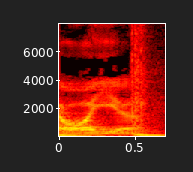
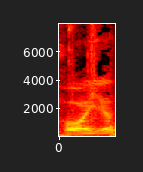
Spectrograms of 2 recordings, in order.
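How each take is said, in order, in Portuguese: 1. A palavra começa direto com uma vogal. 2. A palavra começa com um h aspirado. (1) "A pronúncia certa é Oia" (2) "Vou falar Hoya"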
